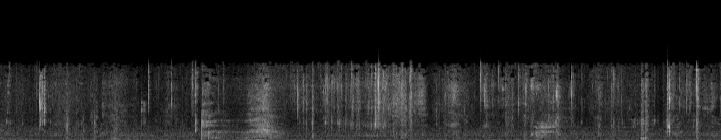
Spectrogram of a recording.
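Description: Close-up biting and chewing of crispy fried chicken: the crunch of the breading comes as many sharp crackles, with wet mouth sounds in between.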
